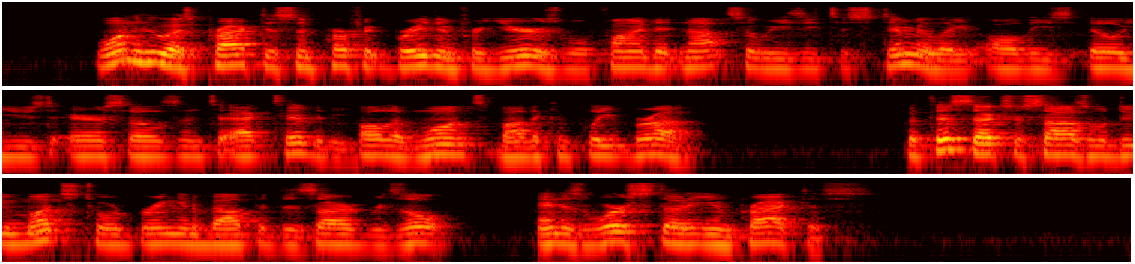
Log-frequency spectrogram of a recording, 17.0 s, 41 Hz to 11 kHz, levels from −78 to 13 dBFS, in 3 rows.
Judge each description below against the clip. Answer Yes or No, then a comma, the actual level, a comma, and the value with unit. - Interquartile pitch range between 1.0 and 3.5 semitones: Yes, average, 2.7 semitones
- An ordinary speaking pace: Yes, average, 175 wpm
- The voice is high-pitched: No, low, 135 Hz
